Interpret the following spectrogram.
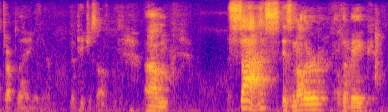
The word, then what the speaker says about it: SAS: SAS is a pain in the ass. That's why it rhymes with ass.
